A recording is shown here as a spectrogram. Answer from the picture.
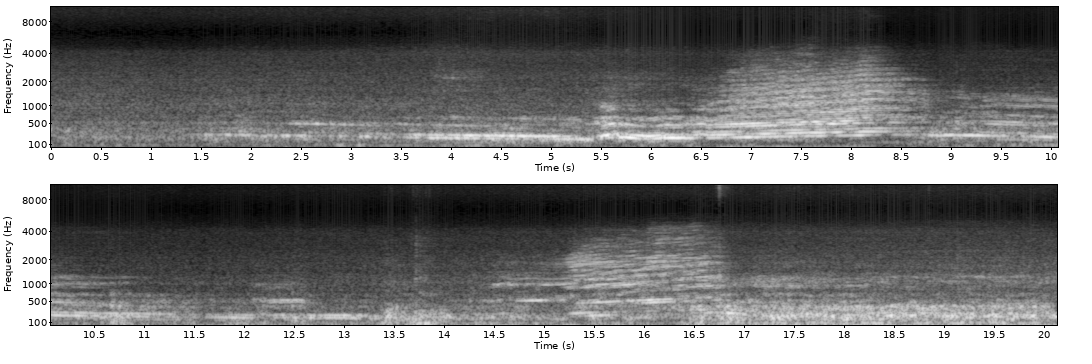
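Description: Road traffic from a car driving among motorbikes: a steady engine hum, with a louder engine rising and falling in pitch twice, about six seconds in and again about fifteen seconds in.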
